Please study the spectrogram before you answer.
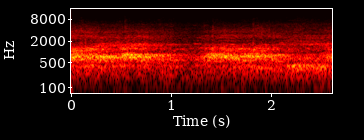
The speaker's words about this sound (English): The shooting is over for now. Yet street demonstrations by government supporters continue in the districts across Istanbul and beyond.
